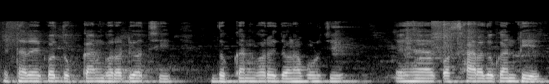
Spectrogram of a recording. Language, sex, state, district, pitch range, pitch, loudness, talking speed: Odia, male, Odisha, Nuapada, 135-145 Hz, 140 Hz, -15 LUFS, 140 wpm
